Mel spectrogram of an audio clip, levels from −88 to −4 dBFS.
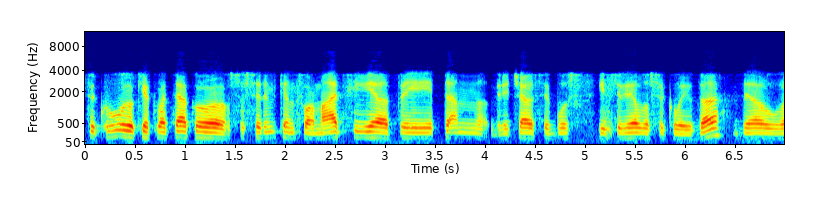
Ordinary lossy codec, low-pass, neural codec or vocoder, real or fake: MP3, 96 kbps; 7.2 kHz; codec, 16 kHz, 1.1 kbps, Voila-Tokenizer; fake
